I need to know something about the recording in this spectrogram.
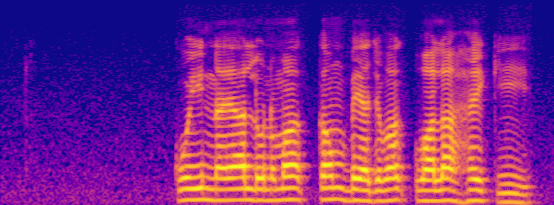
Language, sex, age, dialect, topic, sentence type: Magahi, male, 25-30, Southern, banking, question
